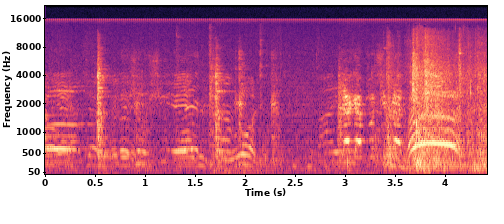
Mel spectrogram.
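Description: Starting stalls at a horse race springing open near the end, a loud clatter mixed with voices. Before that, faint voices and a few sharp knocks.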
